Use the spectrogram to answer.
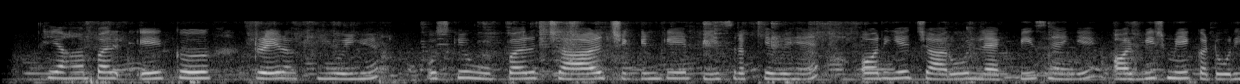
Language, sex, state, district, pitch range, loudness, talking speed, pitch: Hindi, female, Maharashtra, Solapur, 250-280 Hz, -24 LUFS, 130 wpm, 265 Hz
